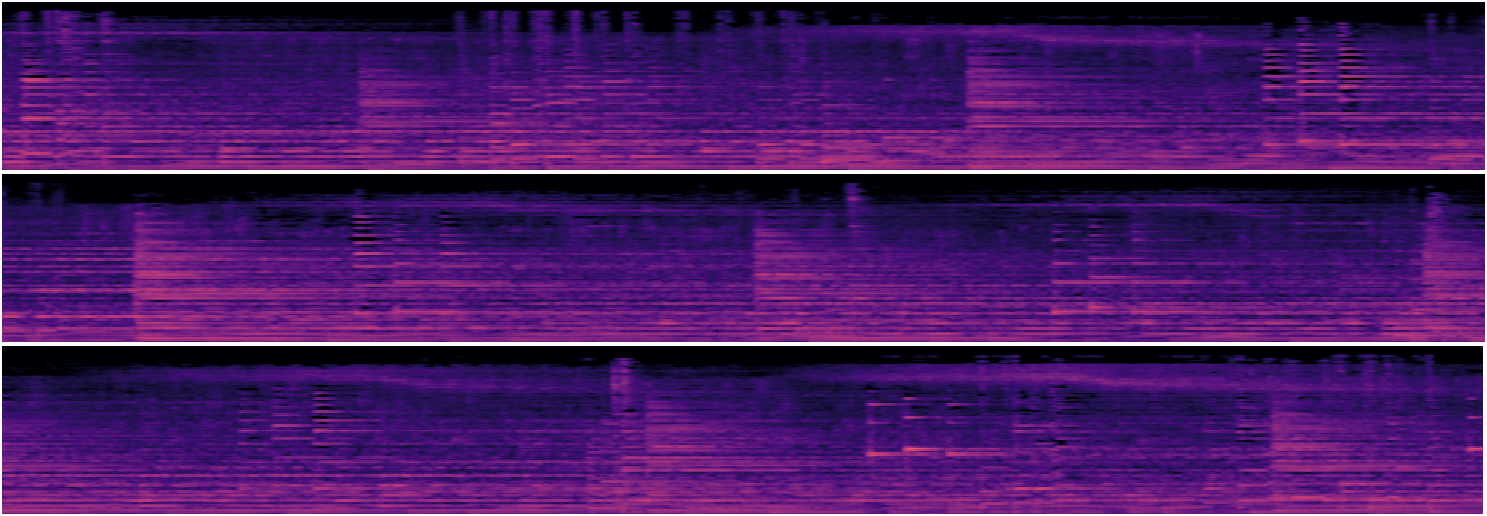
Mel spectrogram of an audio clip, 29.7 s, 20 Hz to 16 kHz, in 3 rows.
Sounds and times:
Strum: 0.0 - 29.6.

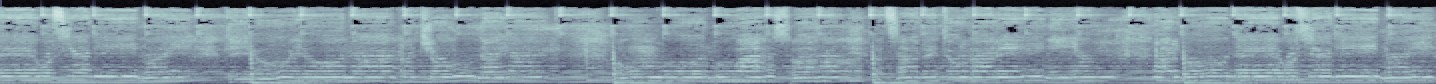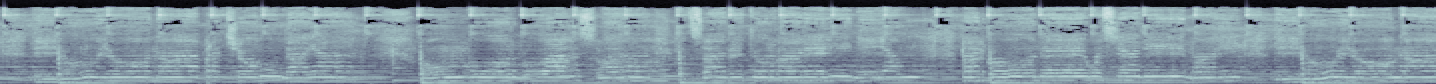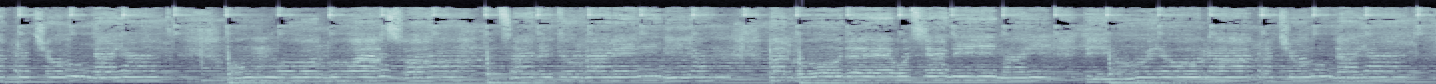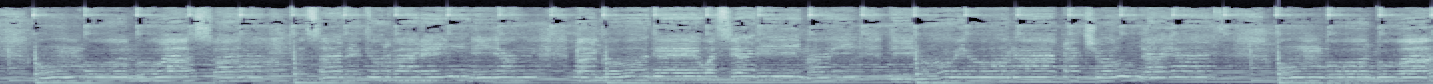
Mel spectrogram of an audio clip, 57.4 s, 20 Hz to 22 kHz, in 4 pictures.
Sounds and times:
Mantra: 0.0 - 57.4.

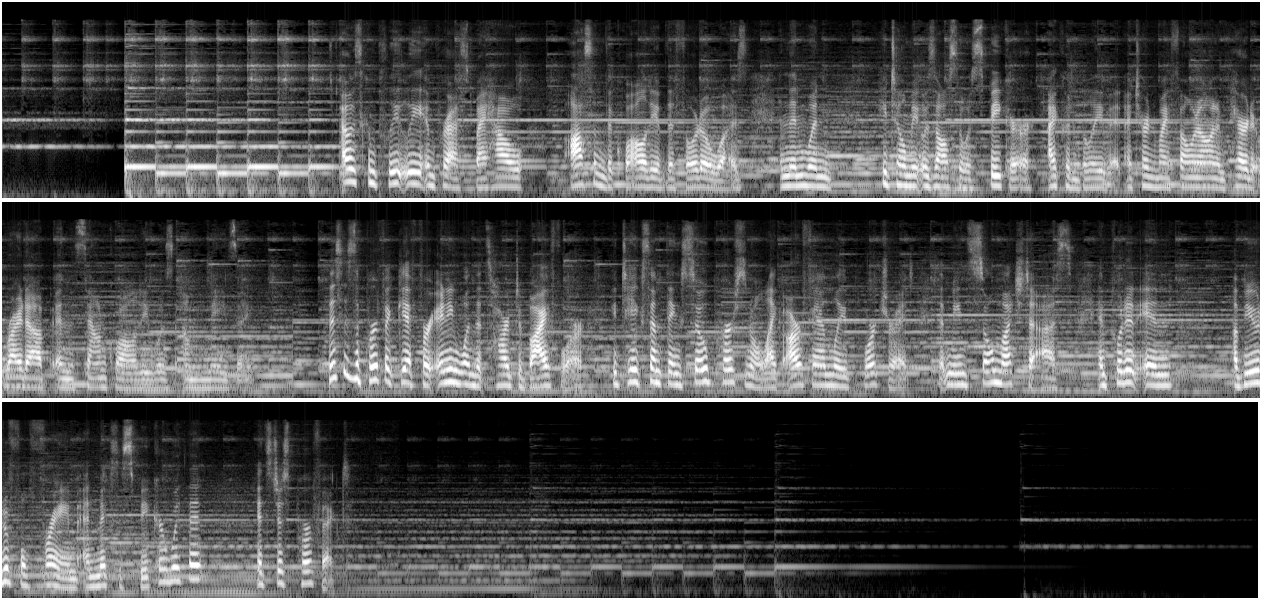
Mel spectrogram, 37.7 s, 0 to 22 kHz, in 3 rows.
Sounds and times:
Music: 0.0 - 37.4
Speech: 3.4 - 15.1, 15.9 - 24.3, 24.9 - 28.6.

